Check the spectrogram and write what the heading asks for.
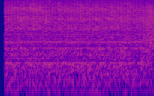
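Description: Faint steady hiss of background noise, with no speech or music, cutting in abruptly at the very start.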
